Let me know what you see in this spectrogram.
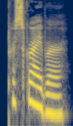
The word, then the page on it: prescriber: American English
